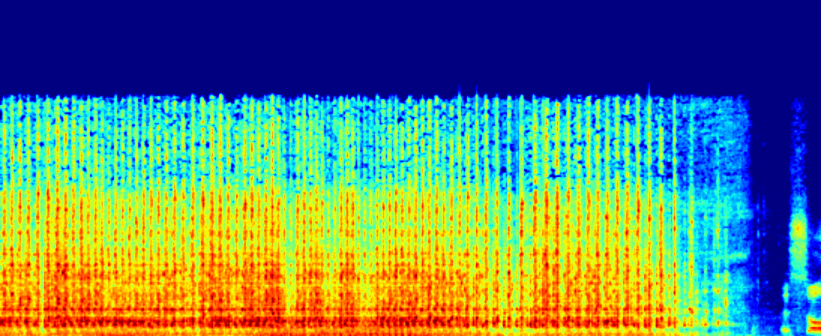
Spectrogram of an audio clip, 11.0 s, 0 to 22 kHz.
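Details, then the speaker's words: 1978 Ford F150 Ranger Explorer V8, bought flooded (water drained from engine), first start: loud, lumpy, stumbling exhaust, missing cylinder two; a spark plug wire was found missing on number eight. "do you think we have a gallon yet we're straight up missing cylinder two"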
